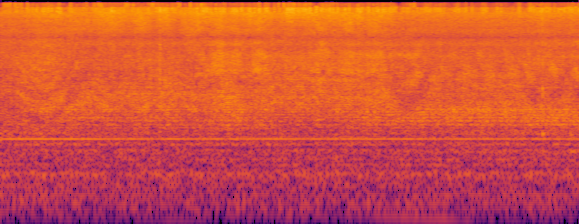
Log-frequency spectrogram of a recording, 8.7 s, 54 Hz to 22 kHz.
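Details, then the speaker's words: Hoover Encore U4595 vacuum, long stored in a basement, test run during refurbishment: smooth, steady rushing air with a clean, even motor hum and no rattles or grinding; the motor works and sounds really good. "Oh, I think that works. That sounds really good."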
